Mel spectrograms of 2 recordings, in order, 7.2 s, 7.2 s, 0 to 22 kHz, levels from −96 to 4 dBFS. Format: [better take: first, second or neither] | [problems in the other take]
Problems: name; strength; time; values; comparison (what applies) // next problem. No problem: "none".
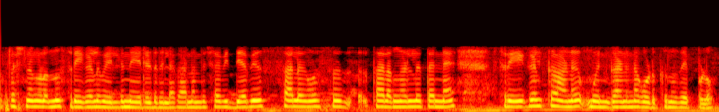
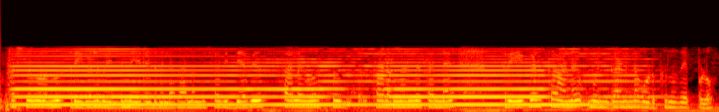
first | background sound (Bowed string instrument); 4 dB above the speech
